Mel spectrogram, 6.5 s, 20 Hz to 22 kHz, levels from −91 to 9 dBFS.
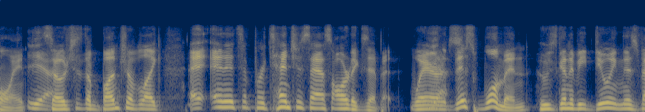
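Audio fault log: No fault to log for this speech clip; it came through a call path whose limited bandwidth is part of its normal behaviour.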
